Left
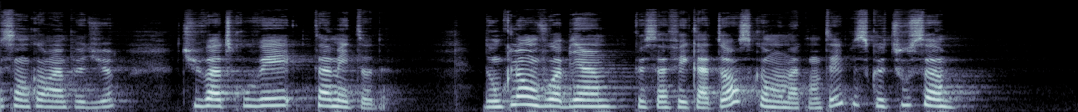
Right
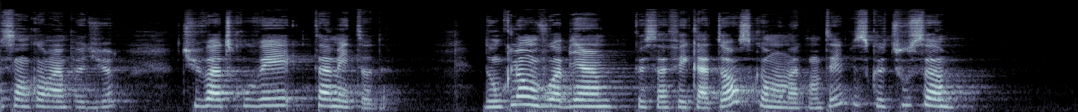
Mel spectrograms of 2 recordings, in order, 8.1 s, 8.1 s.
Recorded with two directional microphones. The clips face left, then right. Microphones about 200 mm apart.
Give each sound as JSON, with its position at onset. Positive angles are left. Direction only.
{"t": 0.0, "sound": "a woman's voice", "side_deg": 50}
